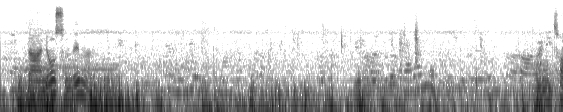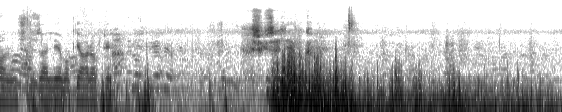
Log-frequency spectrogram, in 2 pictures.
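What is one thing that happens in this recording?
A crowd of men and women talks nearby outdoors.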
